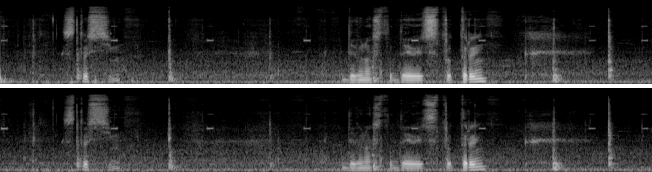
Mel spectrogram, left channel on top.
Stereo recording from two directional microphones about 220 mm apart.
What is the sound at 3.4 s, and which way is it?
Speech, 25° left (ahead or behind).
